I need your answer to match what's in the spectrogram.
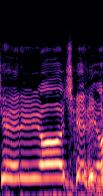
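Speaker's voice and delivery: high, loud, gloating delivery.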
